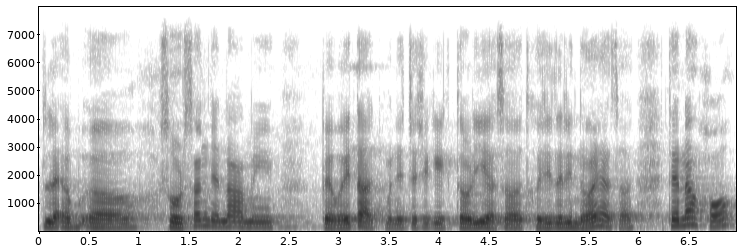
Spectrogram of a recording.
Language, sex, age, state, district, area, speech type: Goan Konkani, male, 18-30, Goa, Bardez, urban, spontaneous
